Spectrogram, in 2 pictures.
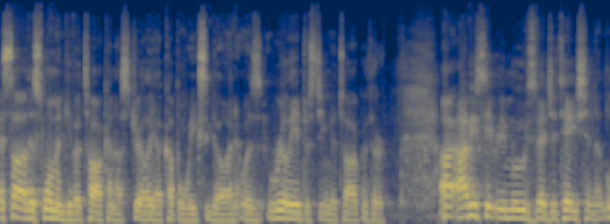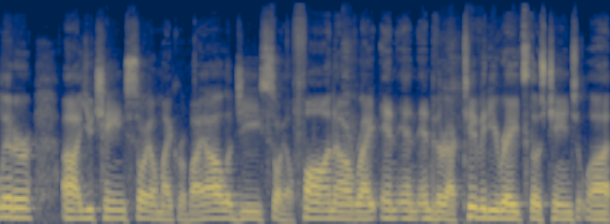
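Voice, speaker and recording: A man's medium-pitched voice moves at a very fast pace. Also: ordinary pitch variation. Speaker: scientist giving conference talk. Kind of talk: conference presentation. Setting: conference stage with audience. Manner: casual, hesitant with fillers.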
